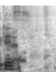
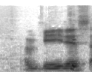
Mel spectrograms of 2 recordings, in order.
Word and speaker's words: Vitus: Is that, I'm not sure if I butchered Vitus. – Vitus, okay.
